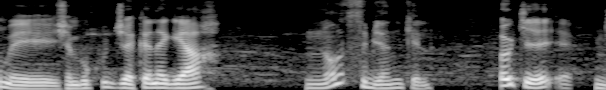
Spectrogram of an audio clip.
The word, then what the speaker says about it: Jaqen H'ghar: Alors, tu me reprendras sur la prononciation, mais j'aime beaucoup Jaqen H'ghar.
